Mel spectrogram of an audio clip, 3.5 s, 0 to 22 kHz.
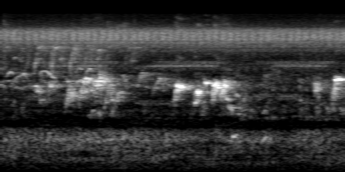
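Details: Decoy red-whiskered bulbul used for trapping on 7 April 2019: soft chattering notes, then a few sharp clear whistled chirps in quick succession and a final bright chirp, over steady hiss.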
